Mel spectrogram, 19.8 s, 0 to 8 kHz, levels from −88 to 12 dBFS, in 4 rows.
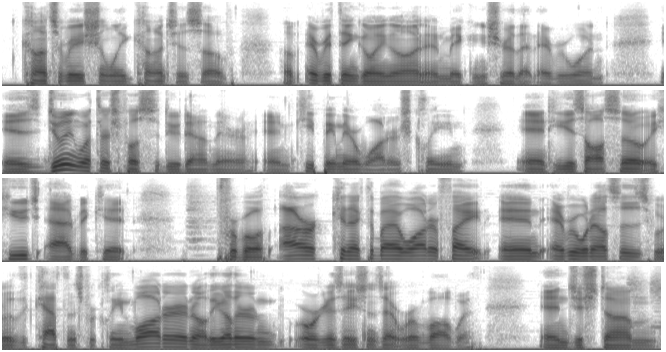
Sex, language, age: male, English, 30-49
